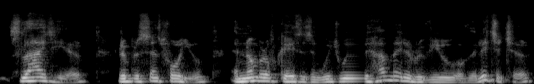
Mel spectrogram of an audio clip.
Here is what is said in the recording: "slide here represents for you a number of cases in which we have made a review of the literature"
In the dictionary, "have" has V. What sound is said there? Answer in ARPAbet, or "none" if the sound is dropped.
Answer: V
